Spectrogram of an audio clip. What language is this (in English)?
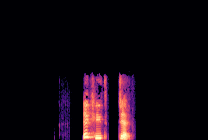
Western Frisian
